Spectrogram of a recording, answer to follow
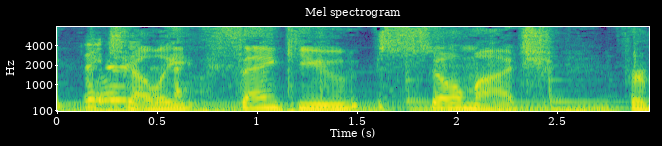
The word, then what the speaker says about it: Chellie: Chellie, thank you so much.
